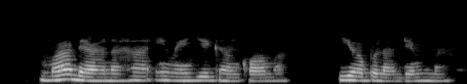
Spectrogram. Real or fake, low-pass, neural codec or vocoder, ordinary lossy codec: real; 3.6 kHz; none; none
